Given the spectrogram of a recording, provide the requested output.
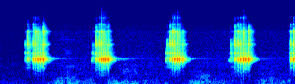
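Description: A frog gives short, harsh, buzzy croaks, each about half a second long, repeated every second or so.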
